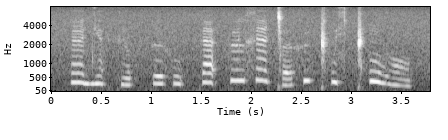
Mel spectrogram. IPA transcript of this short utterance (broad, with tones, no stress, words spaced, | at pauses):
ɛ̃˥˧ dʲɛ̃˧ʔkʲo˩˧θ kø˧xu˧˩ʔ kæ˥ʔ kø˥lxɛ˥˧ǀœ˩˧xʉ˥˧ ǁʰu˥sʲ ǁʰõ˥˧ ɣɔ̃˧˩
